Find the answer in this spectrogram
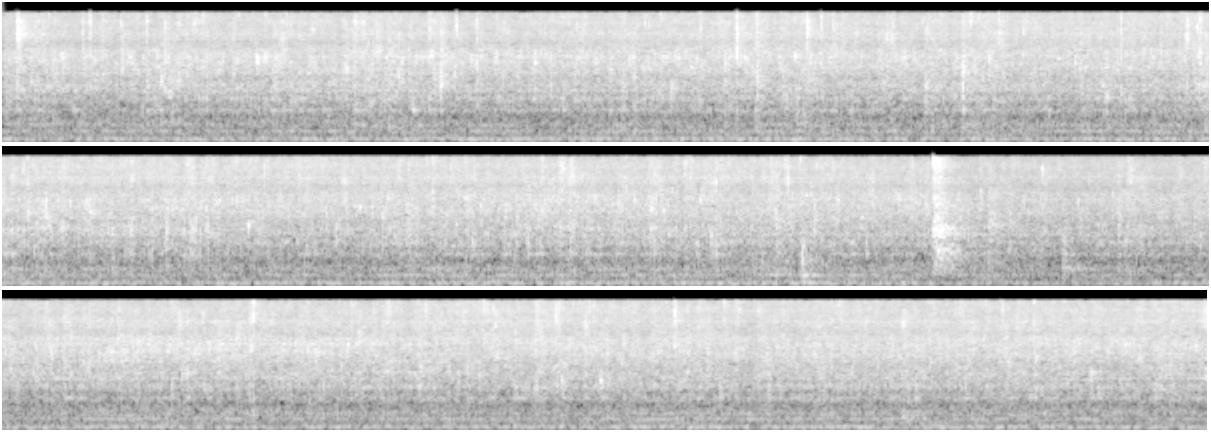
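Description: Chicken pieces frying in oil in a pot, a steady sizzle. There are a couple of light knocks about ten seconds in.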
